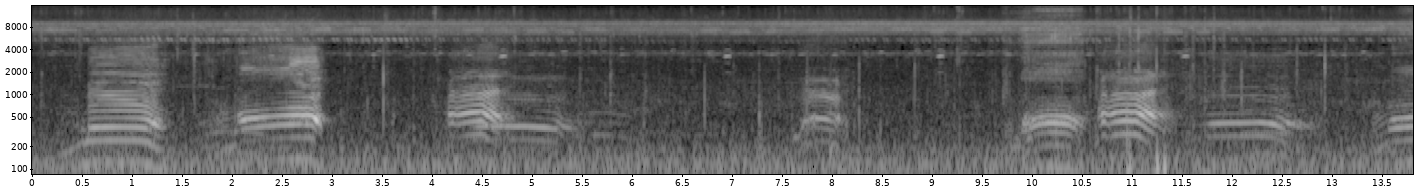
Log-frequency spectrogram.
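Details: Cows being herded through muddy rice fields toward a livestock pen on a misty morning moo in short, rich, nasal calls, one after another, over a steady high insect drone.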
